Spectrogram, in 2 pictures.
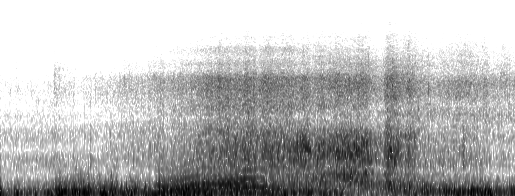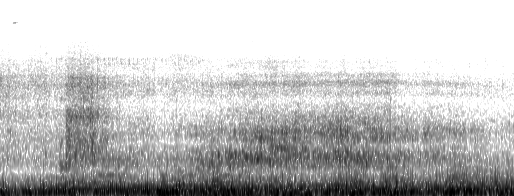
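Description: Ford Sierra engines running and revving as cars drift on asphalt. One engine climbs sharply in revs about two seconds in, with a hiss of tyre squeal. From about halfway on, an engine holds a steady drone.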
